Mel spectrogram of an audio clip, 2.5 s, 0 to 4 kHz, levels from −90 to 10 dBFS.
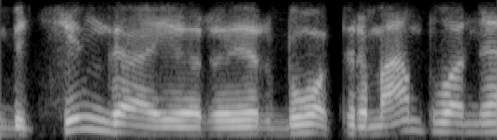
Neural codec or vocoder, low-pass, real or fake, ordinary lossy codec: codec, 44.1 kHz, 7.8 kbps, DAC; 3.6 kHz; fake; Opus, 32 kbps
